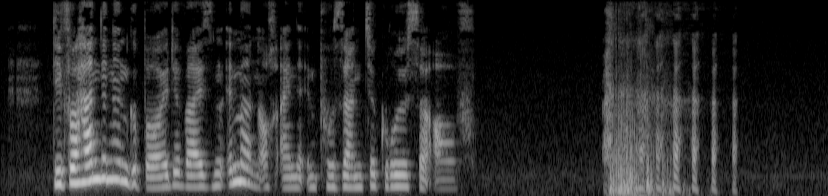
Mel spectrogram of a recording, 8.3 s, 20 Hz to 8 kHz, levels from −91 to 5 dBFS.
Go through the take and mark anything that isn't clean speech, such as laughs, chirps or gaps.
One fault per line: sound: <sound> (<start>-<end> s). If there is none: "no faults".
sound: laugh (6.0-7.4 s)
